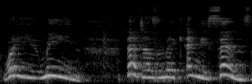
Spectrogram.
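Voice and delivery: put-on a frustrated little kid objecting; upset child. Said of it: "I'd get mad and I'd be like".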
